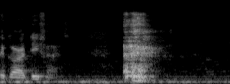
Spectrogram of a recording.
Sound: coughs

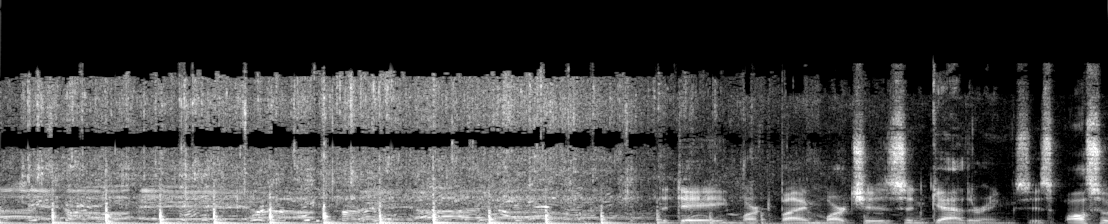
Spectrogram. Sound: chanting

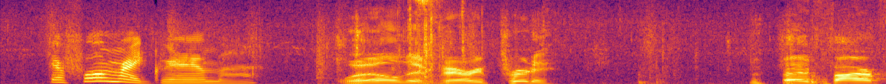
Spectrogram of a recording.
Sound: door opens

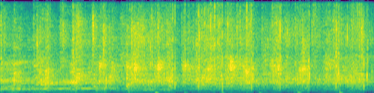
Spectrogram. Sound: applause

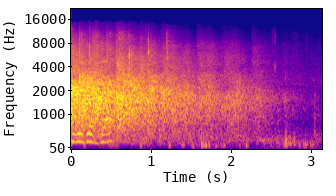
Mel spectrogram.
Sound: applause

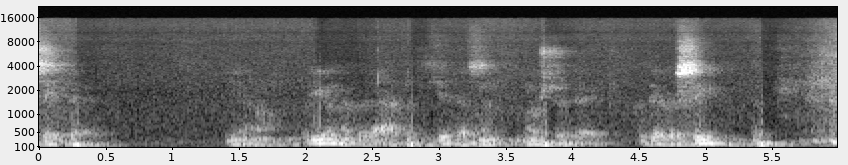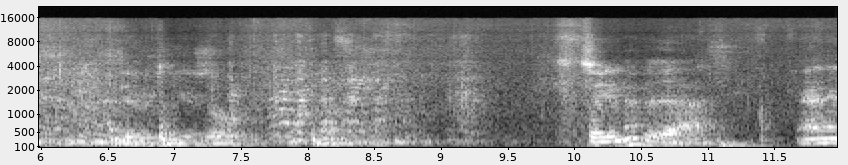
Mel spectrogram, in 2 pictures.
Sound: audience laughter

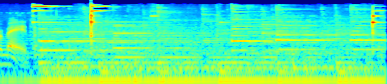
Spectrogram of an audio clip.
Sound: clinking sound of hammer and nail on stone

